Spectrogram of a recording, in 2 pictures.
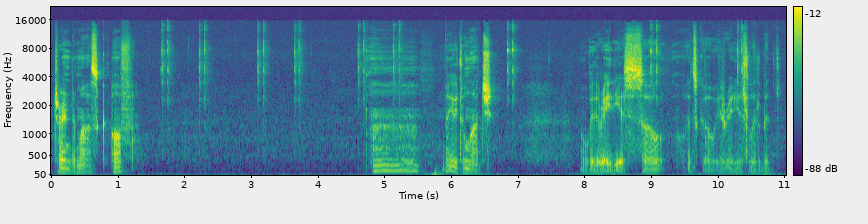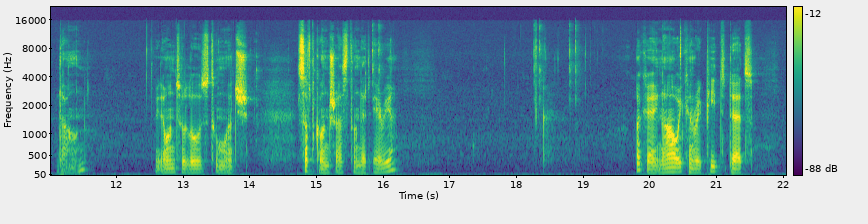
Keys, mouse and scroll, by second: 1.6 click, 2.2 click, 3.1 click, 3.6 click, 4.6 click, 5.1 click, 6.8 click, 9.0 click, 10.3 click, 15.8 click, 18.3 click, 18.8 click.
